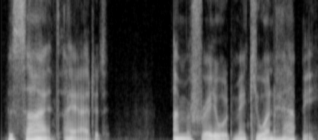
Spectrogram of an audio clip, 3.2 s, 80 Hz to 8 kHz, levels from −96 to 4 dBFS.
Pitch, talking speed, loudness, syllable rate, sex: 105 Hz, 190 wpm, -20 LUFS, 6.6 syllables/s, male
